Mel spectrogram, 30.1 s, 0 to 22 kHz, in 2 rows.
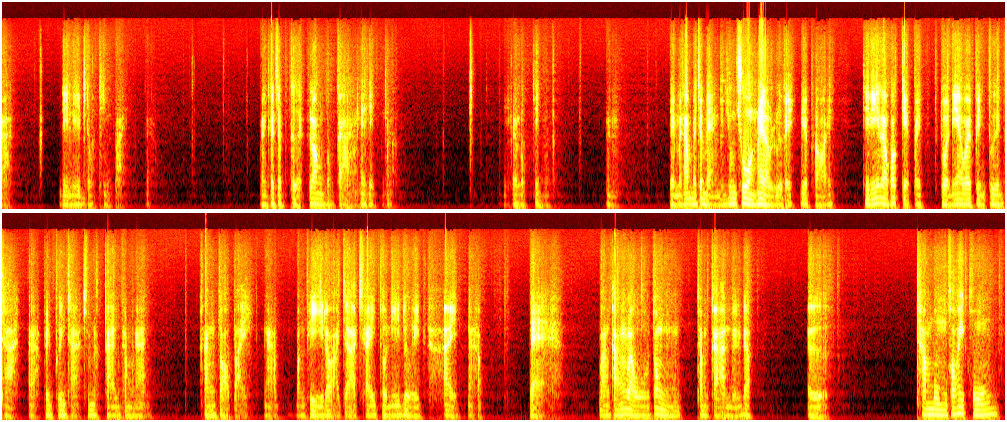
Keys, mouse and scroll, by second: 2.2-2.7 alt+drag, 5.8-6.4 alt+drag, 7.8 click, 8.4 click, 9.7 click, 13.8 click, 14.2 right click, 14.8 right click, 15.9 click, 18.8 click, 19.8 click, 21.4-24.6 drag, 24.3 right click, 27.0-27.6 drag, 28.9 click, 29.9 click.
